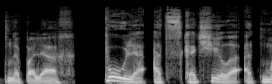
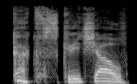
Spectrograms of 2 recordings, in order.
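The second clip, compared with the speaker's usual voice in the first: plain reading voice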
